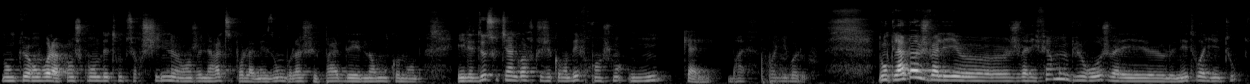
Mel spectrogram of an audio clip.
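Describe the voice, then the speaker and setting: A woman's voice: low voice, a little fast, mellow. Rambling French vlogger woman, echoey room. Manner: rambling, many fillers and restarts. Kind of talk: casual vlog chat. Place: at home, indoors.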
